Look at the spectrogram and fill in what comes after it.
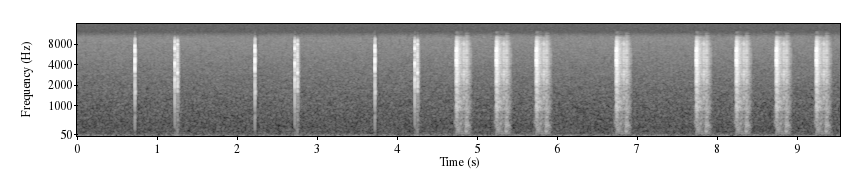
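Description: A series of faint sharp clicks, landing on a steady beat of about two a second with some beats skipped; the later clicks are fuller than the first few.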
